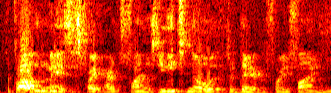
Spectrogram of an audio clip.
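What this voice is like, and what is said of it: Irish accent. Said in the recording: “I've an Irish accent.”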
